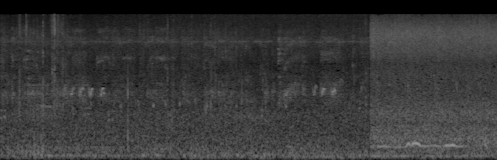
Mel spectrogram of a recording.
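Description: Faint short bird chirps, some in quick runs, over quiet outdoor ambience. About two-thirds of the way in the sound changes abruptly to a louder steady hiss with a low, wavering insect buzz.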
